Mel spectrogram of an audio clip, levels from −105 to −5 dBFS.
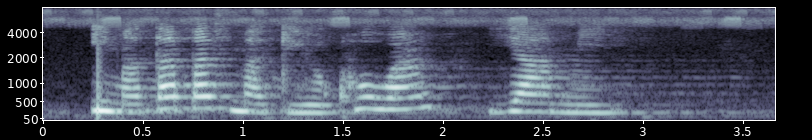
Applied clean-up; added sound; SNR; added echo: none; Cricket; 18 dB; reverberation time 1.8 s.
